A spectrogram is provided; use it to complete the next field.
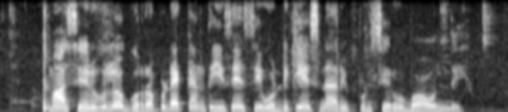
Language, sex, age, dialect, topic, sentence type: Telugu, female, 18-24, Utterandhra, agriculture, statement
